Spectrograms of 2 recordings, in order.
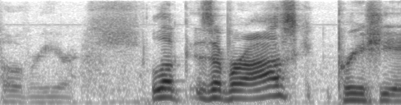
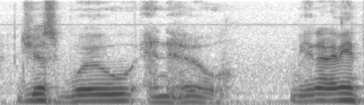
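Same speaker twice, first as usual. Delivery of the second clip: usual speaking voice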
